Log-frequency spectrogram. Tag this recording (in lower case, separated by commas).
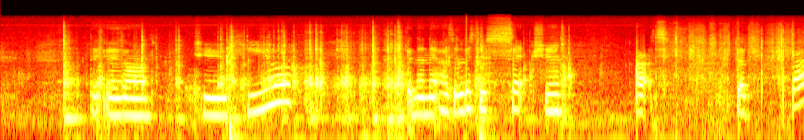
speech, inside a small room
